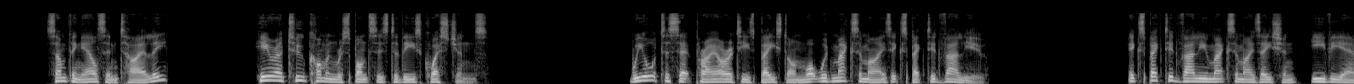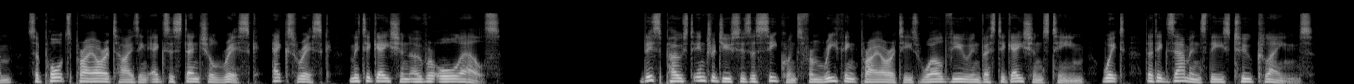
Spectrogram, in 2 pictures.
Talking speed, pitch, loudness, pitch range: 120 wpm, 125 Hz, -22 LUFS, 115-145 Hz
